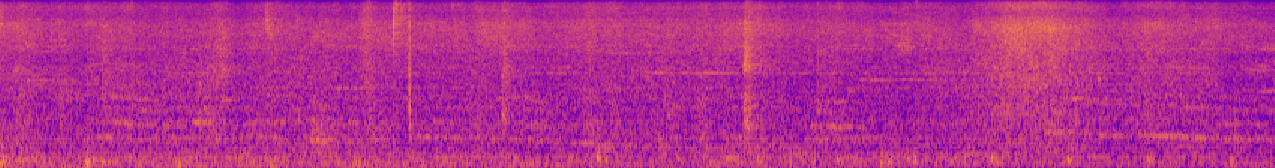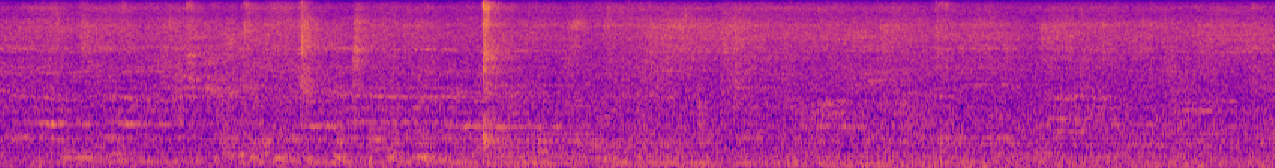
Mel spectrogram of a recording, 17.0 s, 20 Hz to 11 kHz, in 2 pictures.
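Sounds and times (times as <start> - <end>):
indistinct background voices: 0.0 - 17.0.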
